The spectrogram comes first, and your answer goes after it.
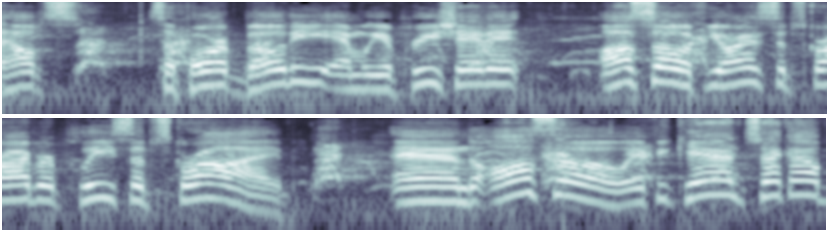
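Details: Wolfdog at a dog park, said to be threatening a man, giving drawn-out yodeling whines and groans that rise and fall in pitch in bursts of a second or so, mixed with a person's voice.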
